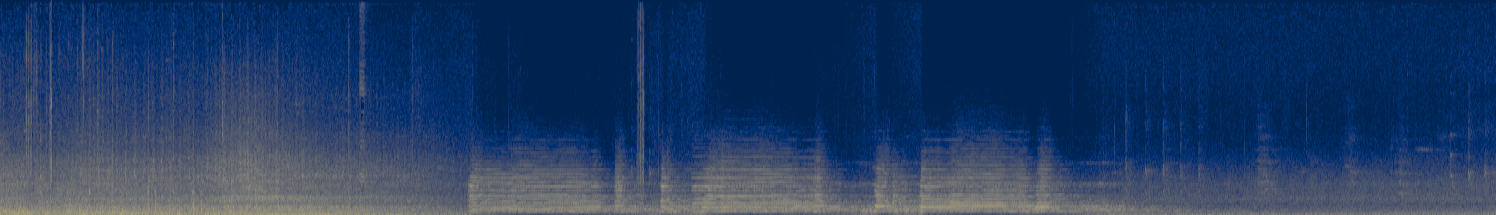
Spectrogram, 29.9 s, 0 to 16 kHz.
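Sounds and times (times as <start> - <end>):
diesel locomotive rumbling: 0.0 - 29.9
locomotive air horn blasts: 9.4 - 22.9.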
